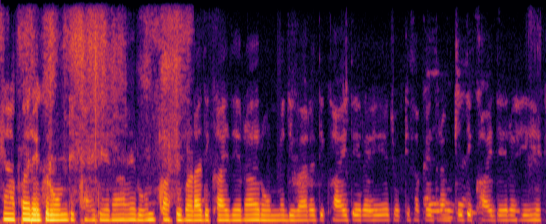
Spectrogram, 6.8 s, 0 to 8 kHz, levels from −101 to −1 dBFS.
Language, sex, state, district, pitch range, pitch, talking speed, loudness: Hindi, female, Chhattisgarh, Sukma, 175-185 Hz, 175 Hz, 270 wpm, -20 LUFS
